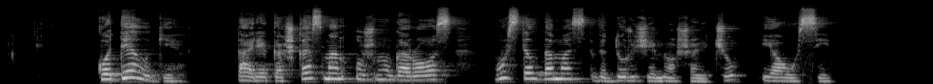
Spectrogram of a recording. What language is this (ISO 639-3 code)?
lit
